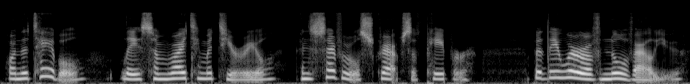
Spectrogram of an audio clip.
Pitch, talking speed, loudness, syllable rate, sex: 255 Hz, 155 wpm, -18 LUFS, 4.7 syllables/s, female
